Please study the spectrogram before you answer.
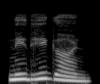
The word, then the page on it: ನೆತ್ತಿಗಣ್: kannada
